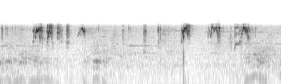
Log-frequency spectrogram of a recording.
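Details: Captive zebra finches in Ulaanbaatar, Mongolia, kept as pets, uttering bright, clipped chirps and nasal beeps in small clusters, with a sharp click near the middle and quiet household background.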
